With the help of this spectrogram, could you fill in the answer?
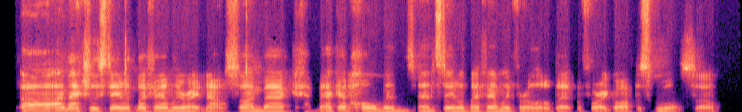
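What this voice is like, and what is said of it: Wisconsin accent. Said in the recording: “Wisconsin. ... I hear the accent now.”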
